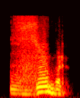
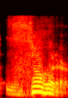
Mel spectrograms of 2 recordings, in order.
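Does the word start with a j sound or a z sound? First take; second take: z sound; z sound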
